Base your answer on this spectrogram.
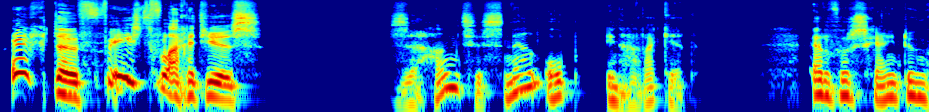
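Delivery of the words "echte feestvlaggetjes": high, loud cry of delight; gleeful child cheering; happy shout. Acted. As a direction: shout it overjoyed. Continues joyful cry.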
